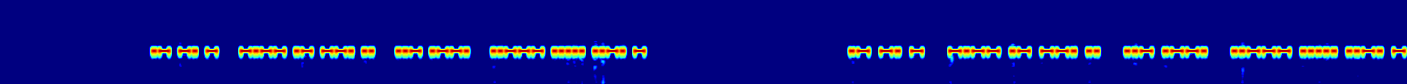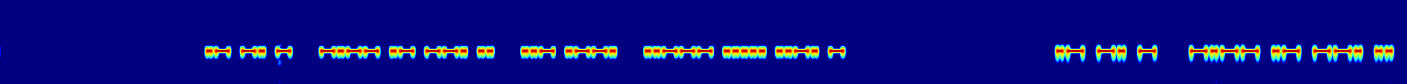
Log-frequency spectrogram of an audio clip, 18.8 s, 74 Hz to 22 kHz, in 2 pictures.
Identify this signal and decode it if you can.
Morse code, heard as a keyed tone, about 44 wpm, 700 Hz. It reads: ANT YAGI UP 25FT ANT YAGI UP 25FT ANT YAGI UP 25FT ANT YAGI
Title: Speed-Racing Common QSO Phrases - 35wpm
